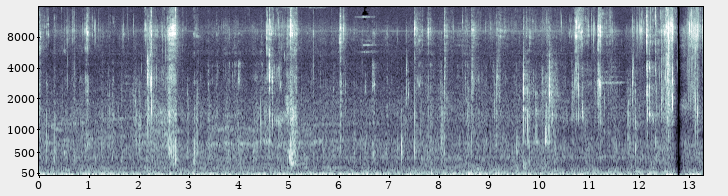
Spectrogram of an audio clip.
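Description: Close-miked eating sounds of rice with kadhi and fried pakoras, eaten by hand: wet chewing and mouth smacking with some crunchy bites and many short clicks. The sound drops out for an instant near the end.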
